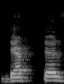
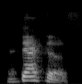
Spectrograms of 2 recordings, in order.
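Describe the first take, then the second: First: A b sound is pronounced before the t. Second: No b sound is pronounced before the t. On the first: The speaker calls it wrong. "डेप्टर्स नहीं पढ़ना" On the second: The speaker calls it right. "बी को silent रखना है आप"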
